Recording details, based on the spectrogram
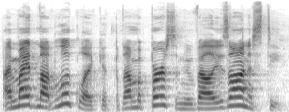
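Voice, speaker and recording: A woman's voice: a little high, big pitch swings, fast, fairly bright tone. Woman doing a blunt mustached oddball with a strange accent. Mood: earnest. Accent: peculiar put-on foreign accent. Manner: blunt, boastful, speaks of himself in third person. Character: eccentric mustached man with a peculiar accent, mobster-like bravado.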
